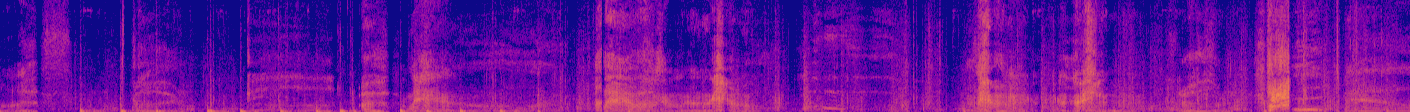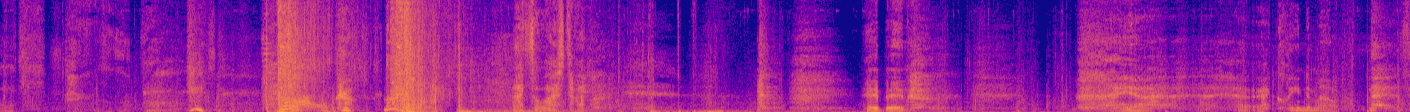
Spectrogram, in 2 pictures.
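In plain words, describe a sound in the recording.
Footsteps crunch on dirt and gravel.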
